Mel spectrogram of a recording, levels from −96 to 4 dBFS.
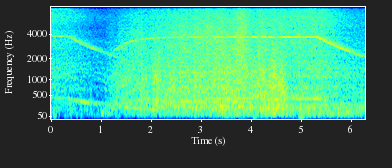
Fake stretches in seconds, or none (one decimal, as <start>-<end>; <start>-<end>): none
